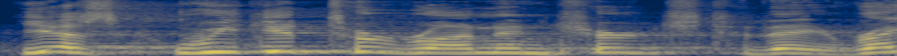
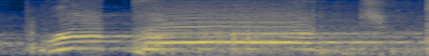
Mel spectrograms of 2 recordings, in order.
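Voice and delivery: repent yelled much higher and louder; 10 semitones higher, 4 dB louder than usual. Real, not acted. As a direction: shout repent as the stop signal. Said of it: "I'm gonna yell a word".

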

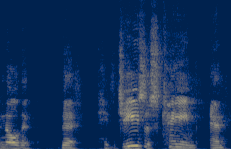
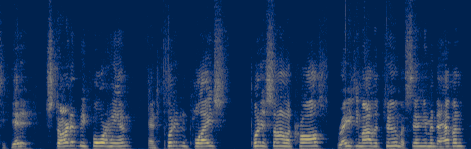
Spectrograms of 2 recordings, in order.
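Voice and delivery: raised, louder sermon delivery; full-force preaching; rising preaching; 7 semitones higher, 5 dB louder than usual. Acted. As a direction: preach it higher and louder as it builds.

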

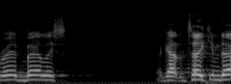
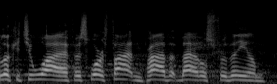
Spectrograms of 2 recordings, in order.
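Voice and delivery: ordinary delivery

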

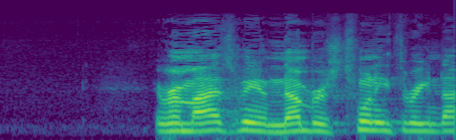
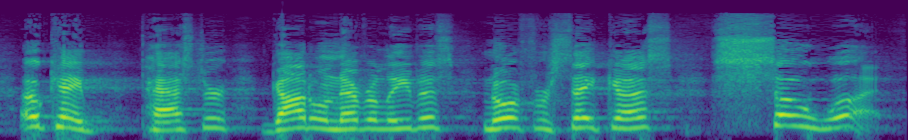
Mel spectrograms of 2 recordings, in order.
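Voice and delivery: louder, higher mock challenge; skeptical listener; 5 semitones higher, 6 dB louder than usual. A doubting listener challenging the pastor, loud and skeptical. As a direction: play a doubter asking so what. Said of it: "In other words".

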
